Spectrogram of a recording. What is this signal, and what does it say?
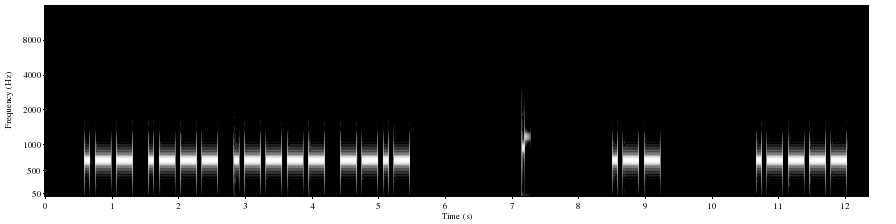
Morse code, heard as a keyed tone, about 15 wpm, spaced as for 10 wpm, 700 Hz. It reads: WJ1Q W1
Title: USA Call Signs - 4 Characters - 6x Character Spacing - 15wpm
